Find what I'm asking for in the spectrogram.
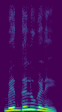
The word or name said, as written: ಬೆದ್ದಲುಗಳೆ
